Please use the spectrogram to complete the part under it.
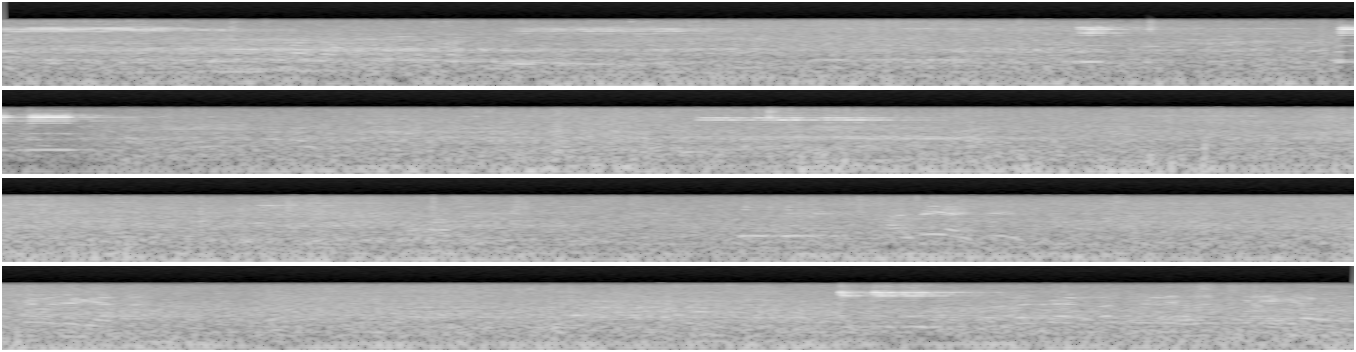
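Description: Road traffic rumbles steadily outdoors.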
